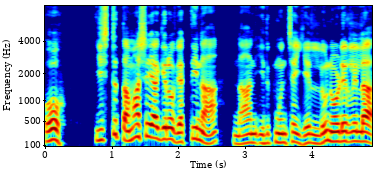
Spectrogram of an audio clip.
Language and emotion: Kannada, surprised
